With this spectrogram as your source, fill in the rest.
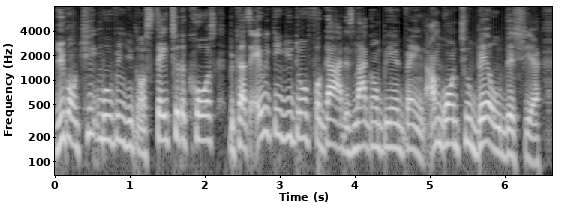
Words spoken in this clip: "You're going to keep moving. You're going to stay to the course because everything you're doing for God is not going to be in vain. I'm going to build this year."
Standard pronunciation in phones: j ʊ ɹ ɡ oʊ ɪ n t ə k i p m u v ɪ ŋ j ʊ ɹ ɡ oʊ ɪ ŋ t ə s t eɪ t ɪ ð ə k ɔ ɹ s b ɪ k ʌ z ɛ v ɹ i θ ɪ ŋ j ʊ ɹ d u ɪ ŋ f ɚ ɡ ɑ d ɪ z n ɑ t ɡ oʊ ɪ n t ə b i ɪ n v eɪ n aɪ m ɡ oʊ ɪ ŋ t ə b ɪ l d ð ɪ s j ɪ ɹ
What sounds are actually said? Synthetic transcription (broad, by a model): j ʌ ɹ ɡ oʊ ɪ n k i p m u v ɪ ŋ j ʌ ɹ ɡ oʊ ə s t eɪ t ɪ ð ə k ɔ ɹ s b ɪ k ʌ z ɛ v ɹ i θ ɪ ŋ j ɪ d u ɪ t f ɚ ɡ ɑ d ɪ z n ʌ t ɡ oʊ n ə b i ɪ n v eɪ n aɪ m ɡ oʊ ɪ ŋ t ə b ɪ l d ð ɪ s j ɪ ɹ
